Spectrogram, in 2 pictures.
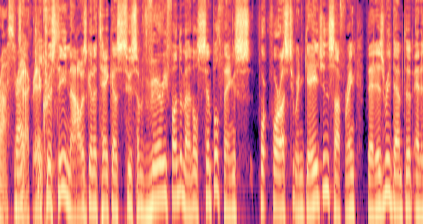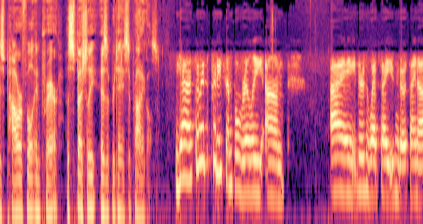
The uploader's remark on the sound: met by phone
